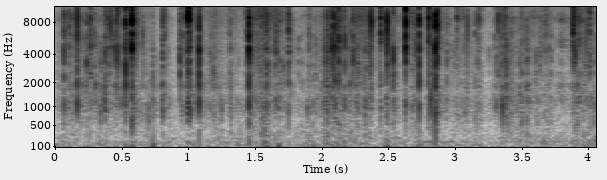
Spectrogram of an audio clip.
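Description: A clear, thin soft plastic bag is stretched and flexed between both hands, giving a steady run of quick, bright crinkles with sharp crackling peaks. The sound stays dense and irregular throughout, with no distinct pauses.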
